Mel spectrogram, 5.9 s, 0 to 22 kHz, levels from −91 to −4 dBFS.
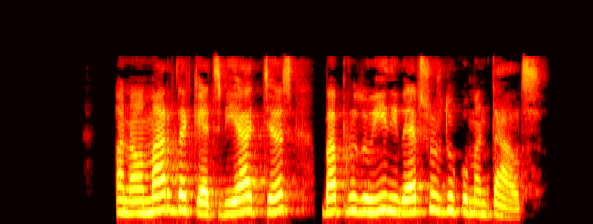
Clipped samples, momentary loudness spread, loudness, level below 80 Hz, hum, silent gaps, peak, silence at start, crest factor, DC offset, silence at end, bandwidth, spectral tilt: under 0.1%; 10 LU; -17 LUFS; -64 dBFS; none; 3.17-3.23 s; -2 dBFS; 1.15 s; 16 dB; under 0.1%; 0.55 s; 8 kHz; -4 dB/octave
